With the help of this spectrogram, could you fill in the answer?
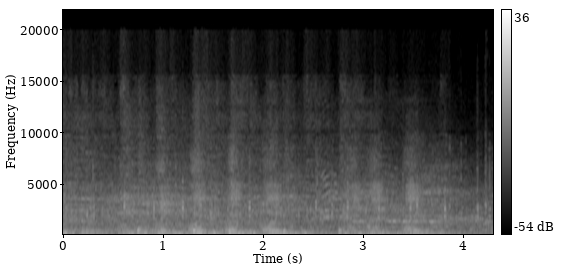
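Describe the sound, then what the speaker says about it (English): An arena crowd cheers a college gymnastics beam routine at an Ohio State versus LSU meet, a loud, sustained roar of noise with speech mixed into it throughout. "And this crowd is on fire in response to Kennedy Edney."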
